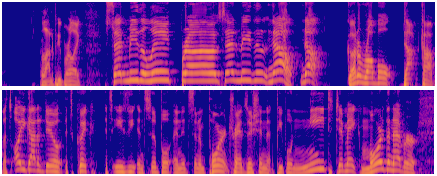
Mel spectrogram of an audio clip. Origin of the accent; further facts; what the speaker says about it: Poland; now in United States; like my family did, like I did, because I came from Poland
